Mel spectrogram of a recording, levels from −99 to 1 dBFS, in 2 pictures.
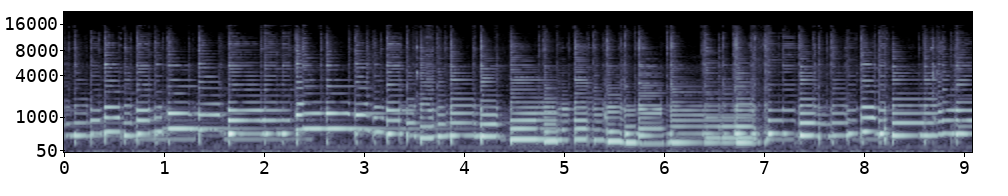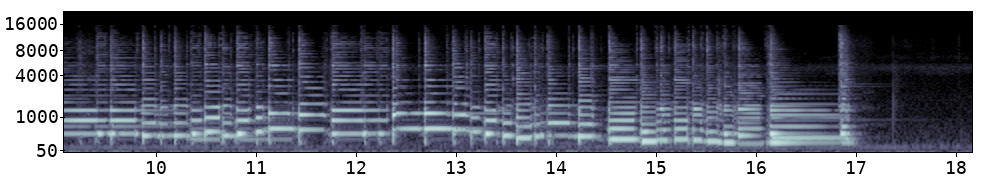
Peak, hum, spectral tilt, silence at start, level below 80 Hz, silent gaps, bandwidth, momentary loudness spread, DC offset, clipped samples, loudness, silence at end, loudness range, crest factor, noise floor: -6 dBFS; none; -5 dB/octave; 0 s; -62 dBFS; none; 13.5 kHz; 6 LU; under 0.1%; under 0.1%; -24 LUFS; 1.15 s; 2 LU; 18 dB; -61 dBFS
